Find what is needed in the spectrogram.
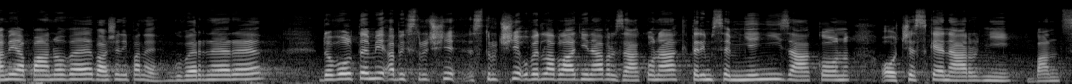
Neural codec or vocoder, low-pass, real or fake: none; 14.4 kHz; real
